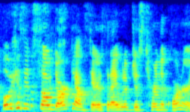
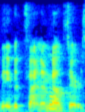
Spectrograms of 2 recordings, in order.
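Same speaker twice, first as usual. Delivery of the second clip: much lower, softer mock husband voice; imitating her husband; 8 dB quieter than usual. Husband calling up to reassure his wife, low mock voice. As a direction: drop into a low calm hubby voice. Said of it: "he called me and was like".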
